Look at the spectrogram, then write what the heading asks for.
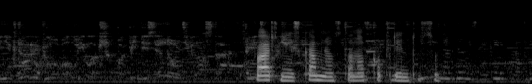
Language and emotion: Russian, neutral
